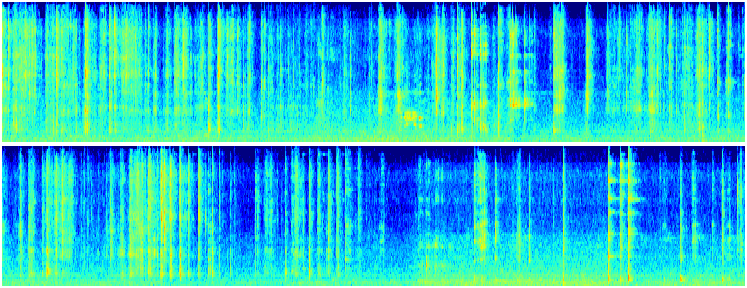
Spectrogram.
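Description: Metal spoon clinking and scraping inside a small aluminium pot, in quick irregular strokes as it is stirred, with bursts of clinks coming and going.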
